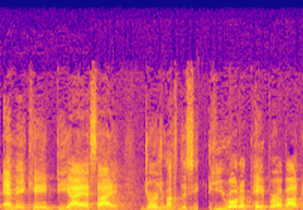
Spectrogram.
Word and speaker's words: Makdisi: a christian palestinian scholar his name is george mcdesi i don't know if he's even alive anymore or not george spelled george and makdisi is spelled with a k not with a q right m-a-k-d-i-s-i george mcdesi he wrote a paper about islam in the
